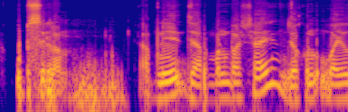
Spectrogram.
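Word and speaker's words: Ypsilon: আর ওয়াই, ওয়াই, ওয়াইকে আমরা ইংলিশে বলি ওয়াই, কিন্তু ওরা বলবে হচ্ছে উপসিলন। আপনি জার্মান ভাষায় যখন ওয়াই উচ্চারণ করবেন তখন এটাকে বলতে হবে উপসিলন, উপসিলন।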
